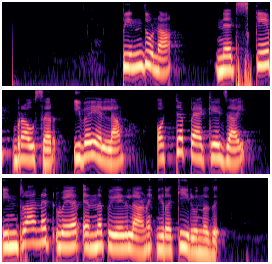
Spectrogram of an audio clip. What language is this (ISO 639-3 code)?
mal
